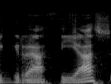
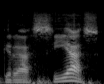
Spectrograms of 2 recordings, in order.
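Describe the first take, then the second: First: "gracias" with a lisped th, grathias; European Spanish gracias. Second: "gracias" with a clear s, grasias; Latin American gracias. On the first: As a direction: say "gracias" the Castilian way, th not s. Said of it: "we will say gracias in European Spanish". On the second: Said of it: "gracias in Latin American Spanish". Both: Shown as a demonstration.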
